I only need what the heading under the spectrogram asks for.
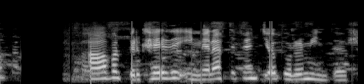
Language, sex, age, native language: Icelandic, female, 13, Polish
